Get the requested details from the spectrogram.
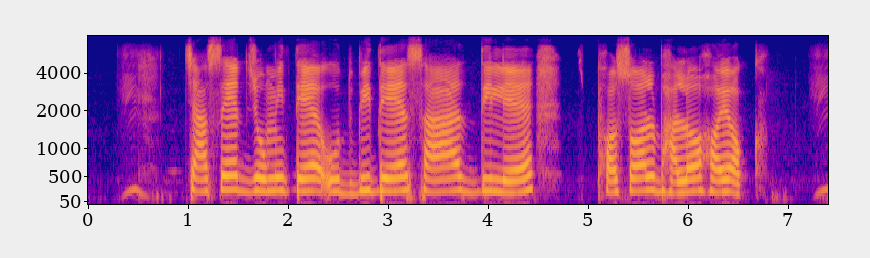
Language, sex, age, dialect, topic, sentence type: Bengali, female, 18-24, Jharkhandi, agriculture, statement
